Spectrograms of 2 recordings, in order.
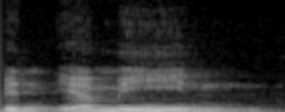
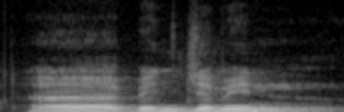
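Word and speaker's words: בנימין: இப்போ ஜோஃபிட் நூன் என், நூன் அப்புறம் பின் யமீன், பின் யமீன். நம்ம பழைய ஏற்பாட்டில் பார்க்குறோம் பென்யமீன், பெஞ்சமின் அப்படின்னு இங்கிலீஷில் சொல்கிறோம். பென்யமீன், பென் என்று சொன்னால் மகன், யாமீன் என்று சொன்னால் வலதுகரம்.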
